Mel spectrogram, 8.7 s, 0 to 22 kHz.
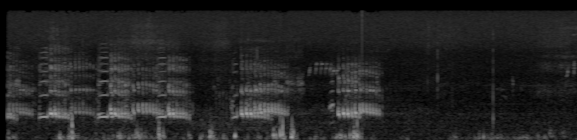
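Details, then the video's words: Sandhill crane calling at Montezuma, New York, on 29 November 2022: loud, rolling, rattled calls in bursts of about a second, repeated several times, then fading after about five seconds into steady background noise. "Sandhill crane Grus canadensis video, call out at Montezuma, New York on11/29/2022."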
